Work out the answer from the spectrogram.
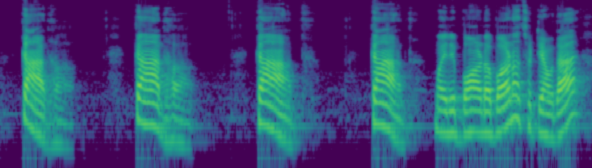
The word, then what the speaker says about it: काँध: छुट्टै उच्चारण गर्दा ध सग्लो उच्चारण भयो। काँध भन्दा त्यहाँ आधा उच्चारण जस्तो लाग्छ अथवा हलन्त उच्चारण भएको हुन्छ।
